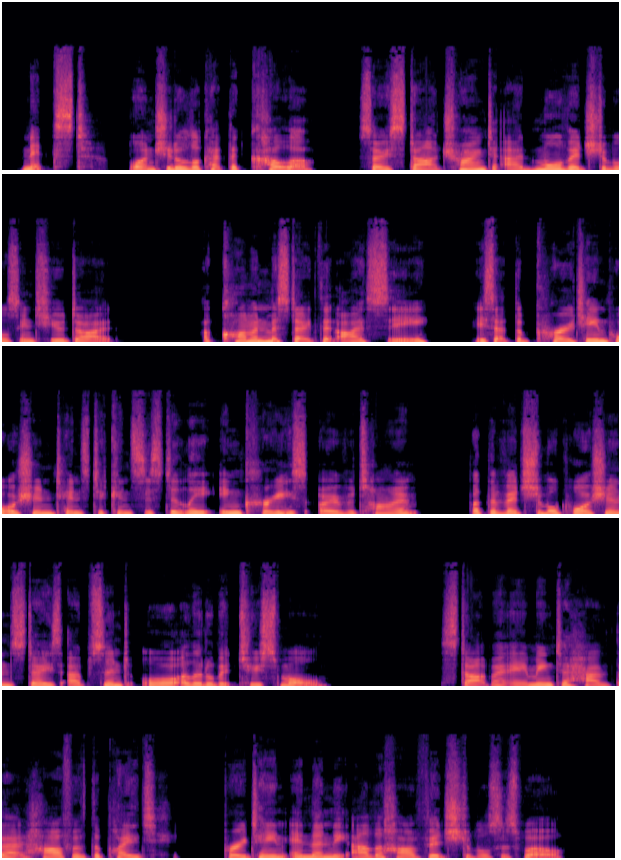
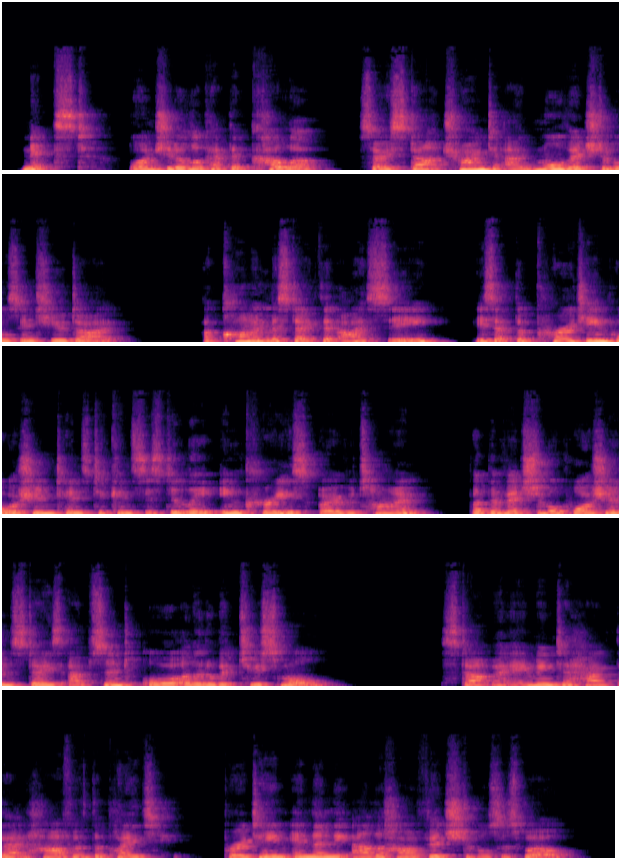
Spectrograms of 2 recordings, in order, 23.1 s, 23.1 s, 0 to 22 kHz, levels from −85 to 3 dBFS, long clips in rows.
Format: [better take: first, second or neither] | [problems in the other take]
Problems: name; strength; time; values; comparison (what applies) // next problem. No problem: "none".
first | room echo; slight; dies away in 0.3 s // off-mic speech; somewhat distant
